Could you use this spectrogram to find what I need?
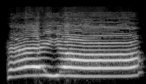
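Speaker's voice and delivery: high, loud hey y'all; loud greeting. Acted. Host greeting listeners with a high, loud hey y'all. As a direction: shout it out to the crowd.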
